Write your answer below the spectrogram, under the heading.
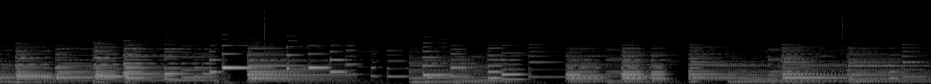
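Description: Background piano music: a continuous run of notes and chords.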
